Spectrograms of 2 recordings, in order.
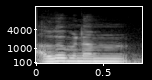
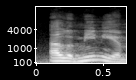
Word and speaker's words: aluminium: that exist in real life right now uh aluminum uh oh sorry aluminium apparently as it's spelled there Photon sale all sorts of photon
